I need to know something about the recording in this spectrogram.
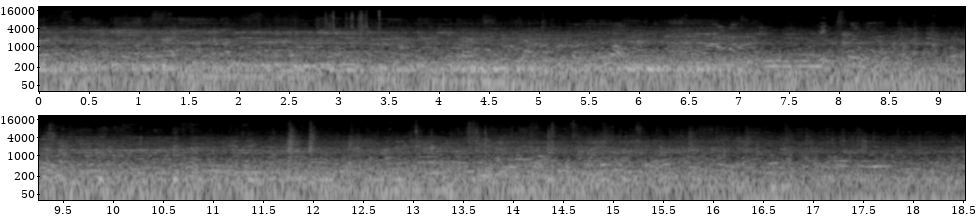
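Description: A busy crowd murmurs with many voices of men and women nearby.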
